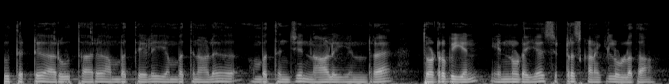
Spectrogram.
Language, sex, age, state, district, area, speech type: Tamil, male, 30-45, Tamil Nadu, Erode, rural, read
